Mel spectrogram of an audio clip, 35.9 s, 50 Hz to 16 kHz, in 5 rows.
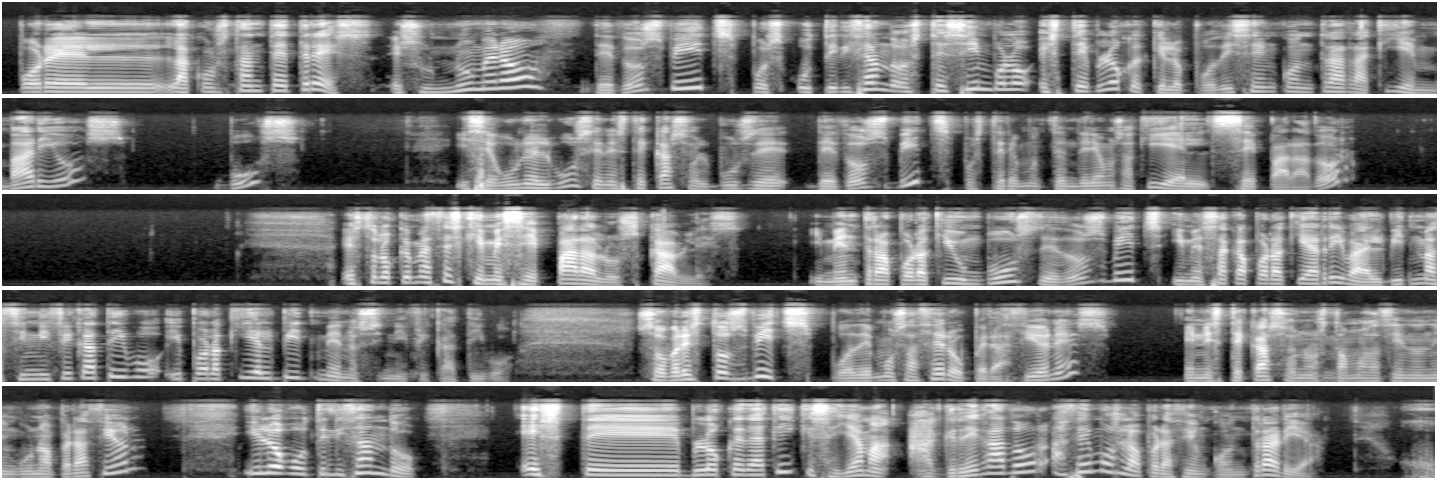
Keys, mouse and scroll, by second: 13.7 click, 15.5 click.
